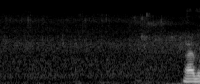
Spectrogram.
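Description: Faint steady hiss of water in the fish tanks, with no splashes or knocks. A man starts to speak near the end.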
